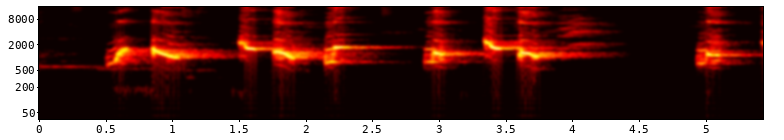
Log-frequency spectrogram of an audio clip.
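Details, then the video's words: Fast, loud ropel singing by a male straw-headed bulbul: clear whistles leap between pitches and break into gurgling, slurred runs in two connected bursts, followed by a shorter opening phrase. "Jantan Ropel - Cucak Rowo Jantan Ropel Kenceng"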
